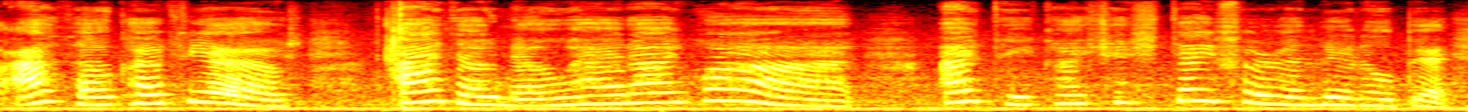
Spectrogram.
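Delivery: slow, high, dithering whine; imitating a flip-flopping client; mock confused client. Tarot reader mocking viewers who can't decide, in a slow whine. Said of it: "You know y'all go".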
